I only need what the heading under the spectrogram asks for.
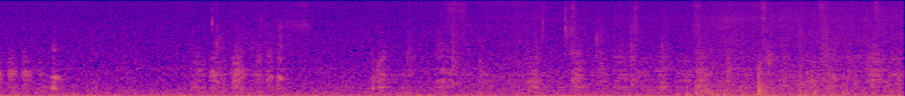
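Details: Eleven-month-old Central Asian Shepherd Dog named Kazan panting steadily, with quick rhythmic breaths over a constant low background hum.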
